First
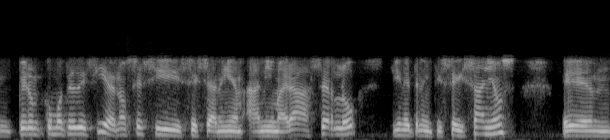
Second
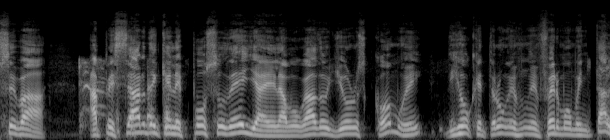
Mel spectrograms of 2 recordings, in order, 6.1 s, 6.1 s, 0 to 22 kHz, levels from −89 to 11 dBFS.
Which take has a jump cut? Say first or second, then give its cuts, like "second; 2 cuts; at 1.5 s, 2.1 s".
second; 1 cut; at 4.3 s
